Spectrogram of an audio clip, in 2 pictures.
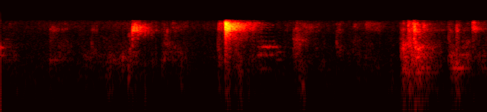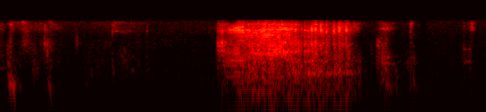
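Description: A kitten inside a bag makes a few short, thin mews amid scattered rustling and scratching as it shifts around, with one longer scrabbling rustle near the end. Nobody speaks.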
